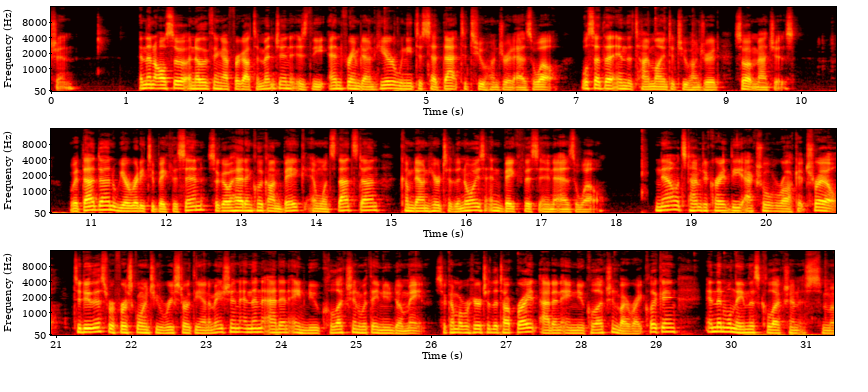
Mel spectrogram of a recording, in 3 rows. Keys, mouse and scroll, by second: 0.6 middle click, 1.0 scroll up 3, 18.4-23.0 middle drag, 23.0-27.1 drag, 27.1-29.9 right drag, 30.0-31.3 drag.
